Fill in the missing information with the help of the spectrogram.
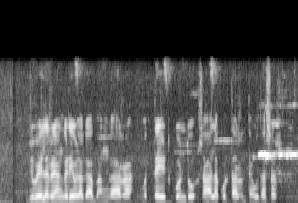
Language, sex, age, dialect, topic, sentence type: Kannada, male, 25-30, Central, banking, question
